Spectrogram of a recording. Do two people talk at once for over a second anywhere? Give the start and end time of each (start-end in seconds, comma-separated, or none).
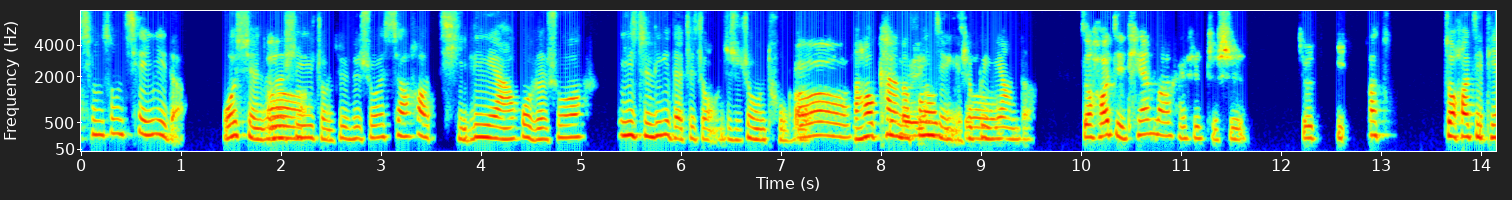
7.1-9.3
